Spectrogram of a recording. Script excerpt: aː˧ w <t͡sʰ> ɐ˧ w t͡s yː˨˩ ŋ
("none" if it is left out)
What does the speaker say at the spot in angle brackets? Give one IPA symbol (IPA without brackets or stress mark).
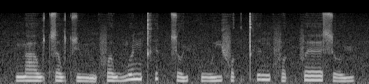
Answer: t͡s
